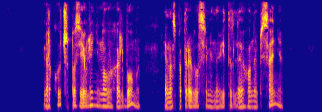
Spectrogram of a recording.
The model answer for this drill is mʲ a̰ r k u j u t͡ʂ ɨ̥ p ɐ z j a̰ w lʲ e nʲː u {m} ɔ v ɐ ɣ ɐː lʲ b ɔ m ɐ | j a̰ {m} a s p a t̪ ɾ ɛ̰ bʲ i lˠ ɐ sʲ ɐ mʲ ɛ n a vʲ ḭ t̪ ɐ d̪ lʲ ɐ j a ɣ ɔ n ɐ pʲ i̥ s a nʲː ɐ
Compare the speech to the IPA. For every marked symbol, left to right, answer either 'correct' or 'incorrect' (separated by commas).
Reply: incorrect, incorrect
